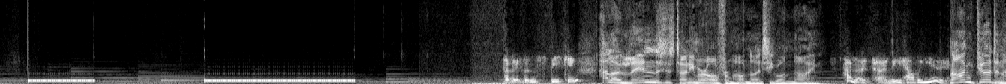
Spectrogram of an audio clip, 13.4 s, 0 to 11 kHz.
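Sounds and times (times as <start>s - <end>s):
faint music: 0.0s - 13.4s
electronic telephone tone as a call is placed: 0.4s - 1.3s, 2.7s - 4.8s
speech: 6.8s - 13.4s.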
